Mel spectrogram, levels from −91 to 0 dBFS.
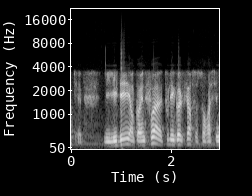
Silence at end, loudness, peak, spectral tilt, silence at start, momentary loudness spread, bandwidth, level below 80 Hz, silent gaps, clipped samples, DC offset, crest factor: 0 s; -16 LUFS; -2 dBFS; -6 dB/octave; 0.05 s; 19 LU; 7.2 kHz; -66 dBFS; none; under 0.1%; under 0.1%; 16 dB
